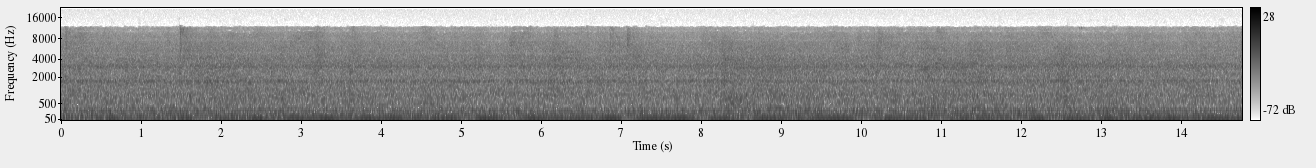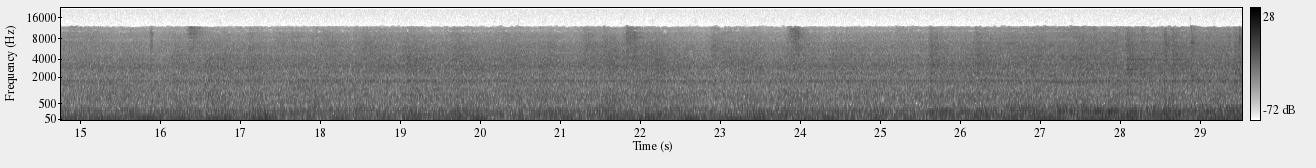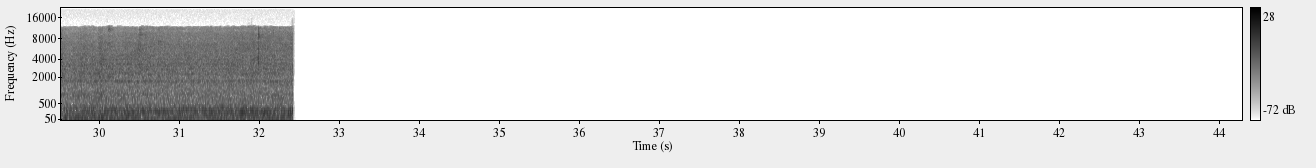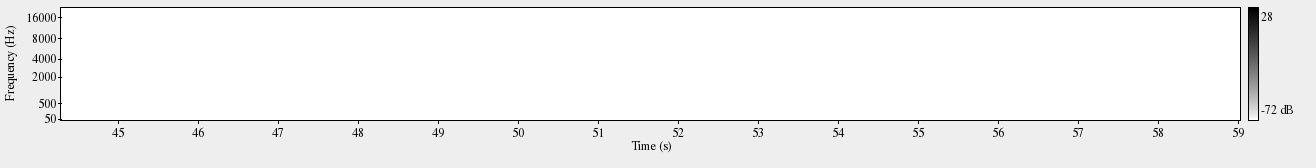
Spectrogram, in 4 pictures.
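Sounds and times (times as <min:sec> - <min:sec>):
low rumble with faint hum: 0:00.0 - 0:32.4
passenger train pulling in: 0:00.0 - 0:32.4.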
